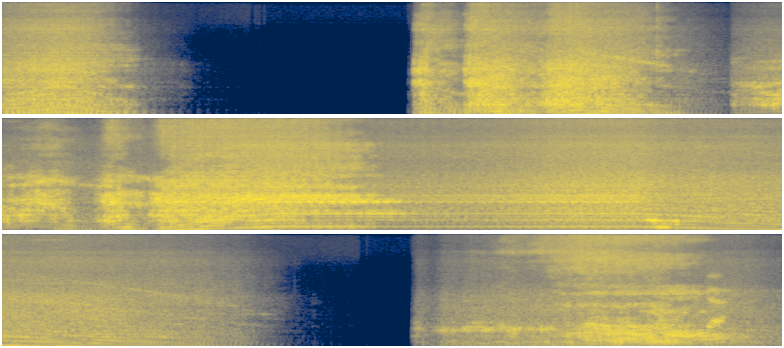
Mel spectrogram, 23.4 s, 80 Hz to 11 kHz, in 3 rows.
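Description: A 2019 Honda Beat scooter engine revved to full throttle in several loud bursts, one long rising and falling rev in the middle, separated by silent gaps, with a voice talking in between.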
